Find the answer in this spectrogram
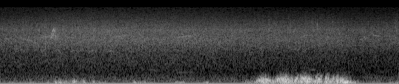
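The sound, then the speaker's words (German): Aspen leaves rustle steadily in the wind with a soft, waterfall-like hiss, swelling into a louder gust near the end before settling back. “Beenden wir doch diesen kurzen zweiten Teil dieses morgendlichen Podcastes mit dem schönen, nach Wasserfall klingenden Blätterrauschen der Espen.”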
